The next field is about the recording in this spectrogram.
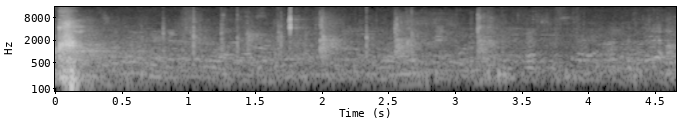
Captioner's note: audience applauding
